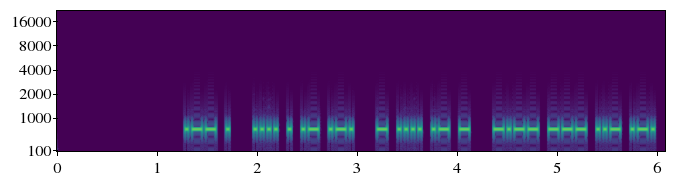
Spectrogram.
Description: Morse code, heard as a keyed tone, about 34 wpm, 700 Hz. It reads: WE HEAR THAT YOUR
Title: Sentences from Top 1000 Words - Review Part 5 - 35wpm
